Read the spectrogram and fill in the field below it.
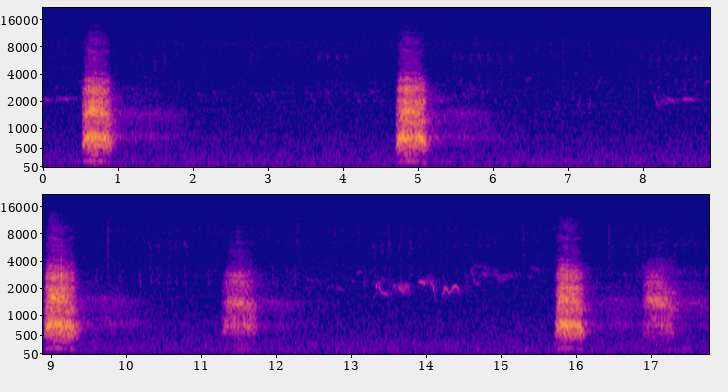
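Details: Roebucks barking in the Rhodope Mountains, Bulgaria, before nightfall, several deer calling against each other. Harsh, hoarse single barks come roughly every four seconds, with a quieter answering bark following some of them and faint bird chirps between.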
